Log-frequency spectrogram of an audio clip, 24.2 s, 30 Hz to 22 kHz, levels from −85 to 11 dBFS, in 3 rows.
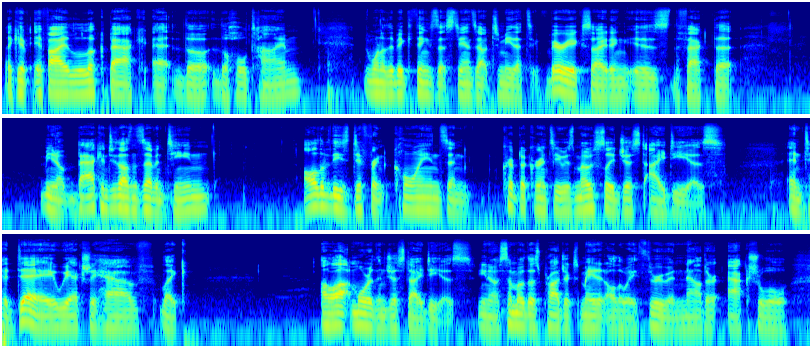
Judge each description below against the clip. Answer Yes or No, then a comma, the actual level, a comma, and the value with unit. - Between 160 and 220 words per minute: Yes, average, 180 wpm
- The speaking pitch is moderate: No, very low, 95 Hz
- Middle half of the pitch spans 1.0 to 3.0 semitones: No, average, 3.4 semitones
